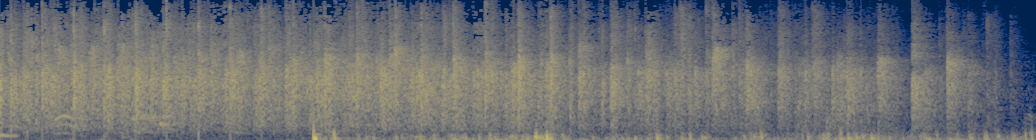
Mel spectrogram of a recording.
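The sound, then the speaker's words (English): A church audience claps steadily and loudly for about ten seconds after a prayer, giving the Lord a cheer, a dense patter of many hands, with scattered cheers and voices rising through the applause. “Give the Lord a cheer, everybody.”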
